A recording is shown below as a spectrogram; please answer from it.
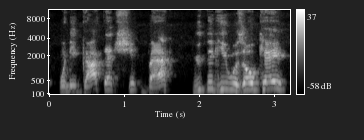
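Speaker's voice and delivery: ordinary delivery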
